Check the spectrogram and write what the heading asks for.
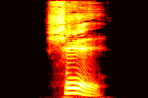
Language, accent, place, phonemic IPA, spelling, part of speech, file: German, Germany, Berlin, /ʃɪl/, Schill, noun, De-Schill.ogg
- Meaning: zander (Sander lucioperca)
